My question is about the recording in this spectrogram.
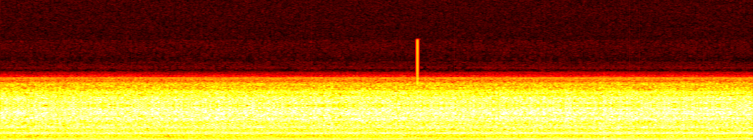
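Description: Steady electrical hum over a constant hiss, unchanging throughout: the background noise of a film transfer with no real soundtrack, not the aircraft itself.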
